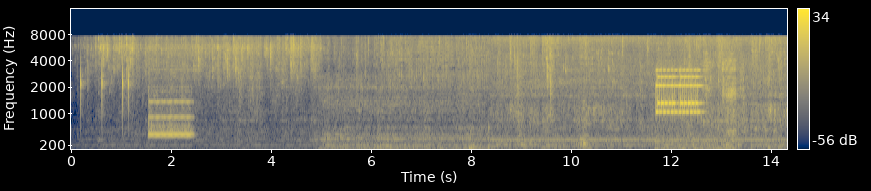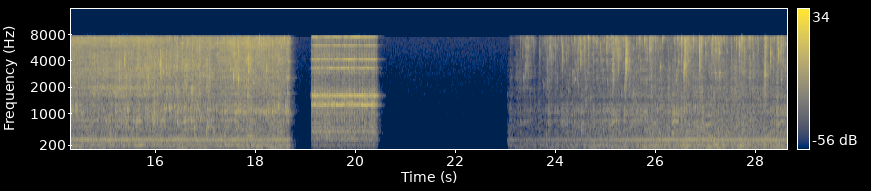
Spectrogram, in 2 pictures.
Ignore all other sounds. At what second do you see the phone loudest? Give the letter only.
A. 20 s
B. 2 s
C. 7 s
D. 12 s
D.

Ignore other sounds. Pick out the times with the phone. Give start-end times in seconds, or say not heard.
0.1-2.5, 11.7-13.3, 19.1-20.4.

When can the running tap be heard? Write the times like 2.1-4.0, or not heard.
0.0-18.8, 23.1-28.6.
